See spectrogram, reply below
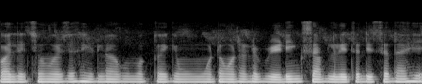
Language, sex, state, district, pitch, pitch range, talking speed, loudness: Marathi, male, Maharashtra, Aurangabad, 120 Hz, 120-125 Hz, 170 wpm, -16 LUFS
